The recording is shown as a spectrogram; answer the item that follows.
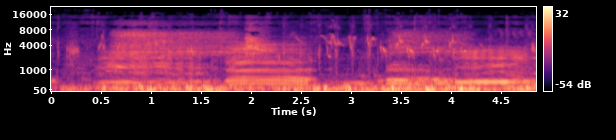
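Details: Three moos in close succession from tame village cattle walking in a line to pasture in the morning. The middle call is the loudest and fullest. Faint bird chirps are heard in the background.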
